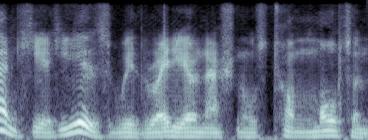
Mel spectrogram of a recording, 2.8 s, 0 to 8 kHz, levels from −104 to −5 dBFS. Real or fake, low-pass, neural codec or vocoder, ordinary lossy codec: fake; 7.2 kHz; codec, 16 kHz, 4 kbps, FreqCodec, smaller model; Opus, 64 kbps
